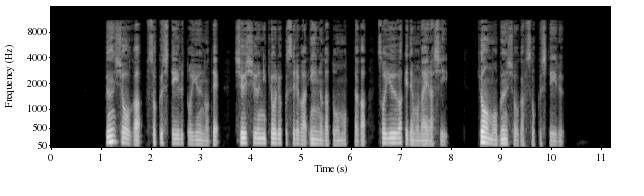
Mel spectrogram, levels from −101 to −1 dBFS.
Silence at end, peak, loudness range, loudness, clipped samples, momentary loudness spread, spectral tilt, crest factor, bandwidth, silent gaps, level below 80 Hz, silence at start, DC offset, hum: 0.95 s; 0 dBFS; 3 LU; -25 LUFS; under 0.1%; 13 LU; -6.5 dB/octave; 24 dB; 11.5 kHz; 3.62-3.67 s, 5.97-6.06 s, 6.48-6.53 s, 8.01-8.09 s, 8.37-8.53 s; -50 dBFS; 1.1 s; under 0.1%; none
